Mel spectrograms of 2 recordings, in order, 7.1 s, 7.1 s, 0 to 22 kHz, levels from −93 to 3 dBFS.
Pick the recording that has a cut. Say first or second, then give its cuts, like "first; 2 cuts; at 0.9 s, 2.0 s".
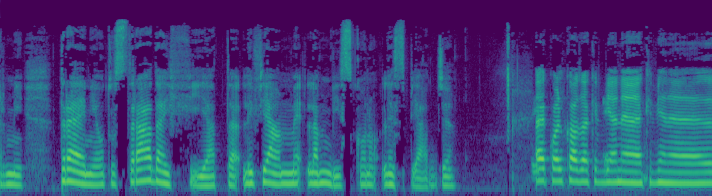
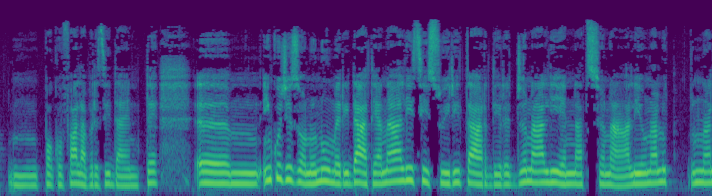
first; 1 cut; at 5.3 s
